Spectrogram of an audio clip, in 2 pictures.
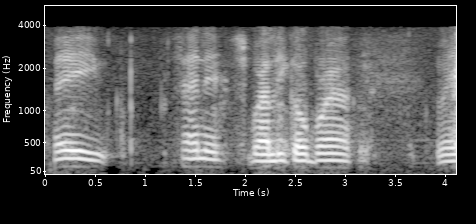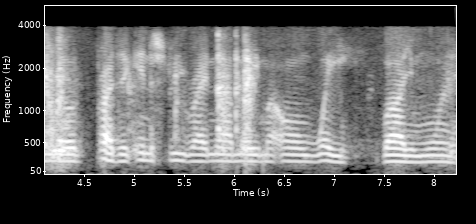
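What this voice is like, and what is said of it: Deliberately deep voice. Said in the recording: “We got that deep voice on”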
